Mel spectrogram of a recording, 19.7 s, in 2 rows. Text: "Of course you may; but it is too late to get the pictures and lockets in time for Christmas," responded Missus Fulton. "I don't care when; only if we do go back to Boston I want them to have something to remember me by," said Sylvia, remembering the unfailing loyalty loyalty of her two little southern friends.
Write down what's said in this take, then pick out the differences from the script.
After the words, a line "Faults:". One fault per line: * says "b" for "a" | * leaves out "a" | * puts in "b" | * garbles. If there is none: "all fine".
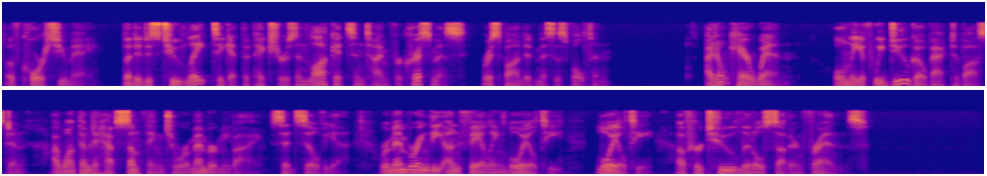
"Of course you may; but it is too late to get the pictures and lockets in time for Christmas," responded Missus Fulton. "I don't care when; only if we do go back to Boston I want them to have something to remember me by," said Sylvia, remembering the unfailing loyalty loyalty of her two little southern friends.
Faults:
all fine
